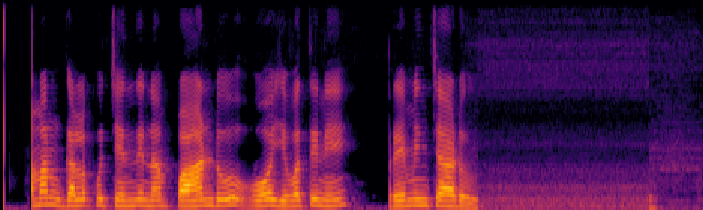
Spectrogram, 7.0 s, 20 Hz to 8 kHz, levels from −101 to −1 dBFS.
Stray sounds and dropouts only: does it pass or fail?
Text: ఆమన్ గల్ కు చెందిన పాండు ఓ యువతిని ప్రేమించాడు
pass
